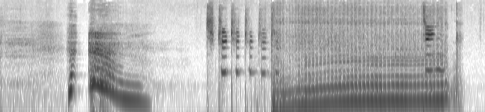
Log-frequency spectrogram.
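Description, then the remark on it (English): A voice imitates the small engine of a mini riding lawnmower being ridden toward a cue ball: a rising whine, a quick burst of sputtering putts, then a steady buzzing drone held for a couple of seconds before cutting off. “Let me hop on this mini lawnmower and ride it towards the cue ball.”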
